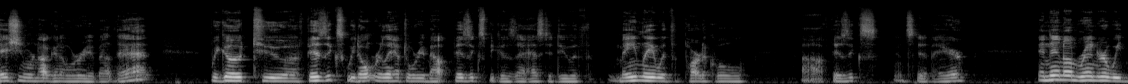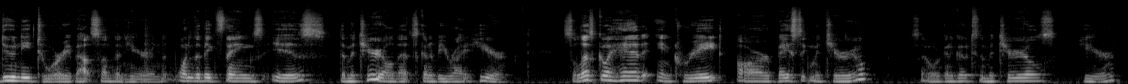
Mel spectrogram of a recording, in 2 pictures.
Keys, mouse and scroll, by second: 11.0-17.2 drag, 21.2-22.5 drag.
